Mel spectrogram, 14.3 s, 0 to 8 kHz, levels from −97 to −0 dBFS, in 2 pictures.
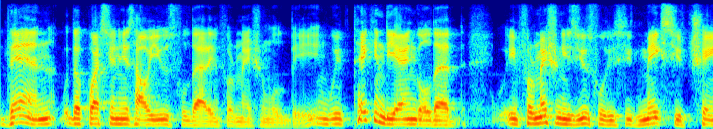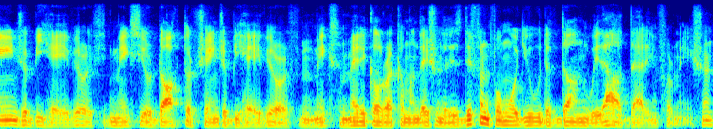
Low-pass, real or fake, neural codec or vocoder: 7.2 kHz; real; none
